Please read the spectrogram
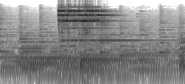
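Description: Background music with a bright, ringing bell-like sound effect striking suddenly about two-thirds of a second in and fading over the next second, the signal that the quiz timer has run out.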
